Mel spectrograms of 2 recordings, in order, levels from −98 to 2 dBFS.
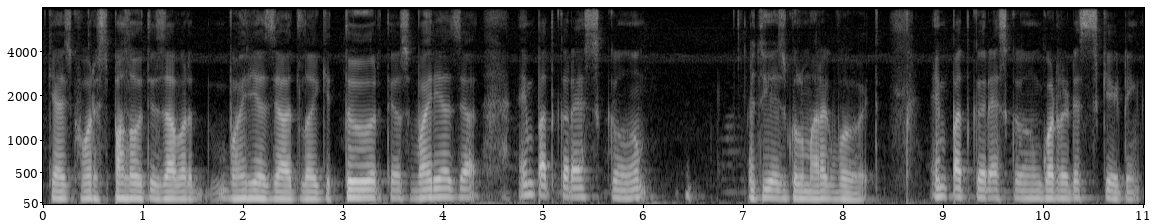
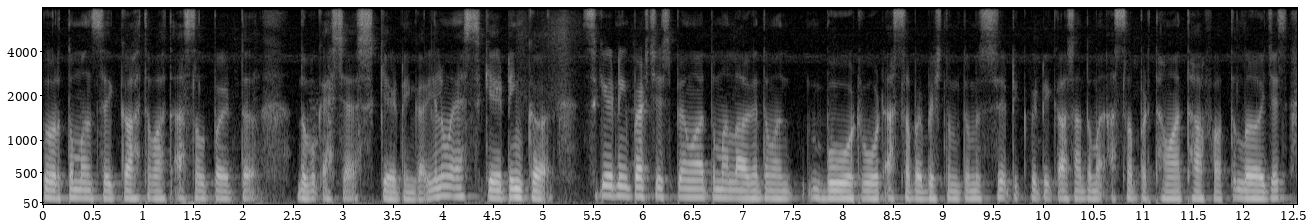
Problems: none marked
